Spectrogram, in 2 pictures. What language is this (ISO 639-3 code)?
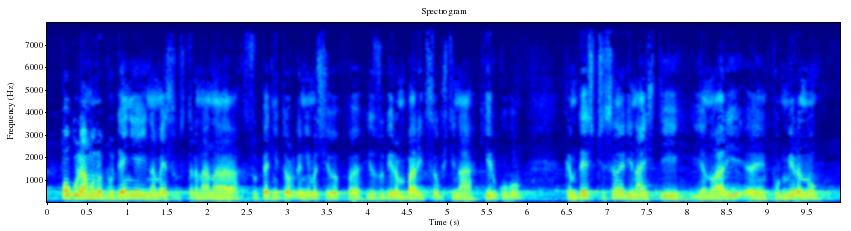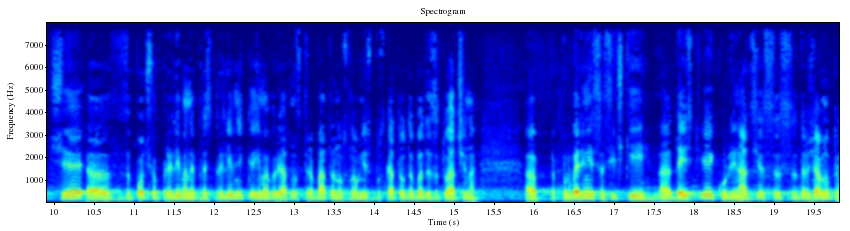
bul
